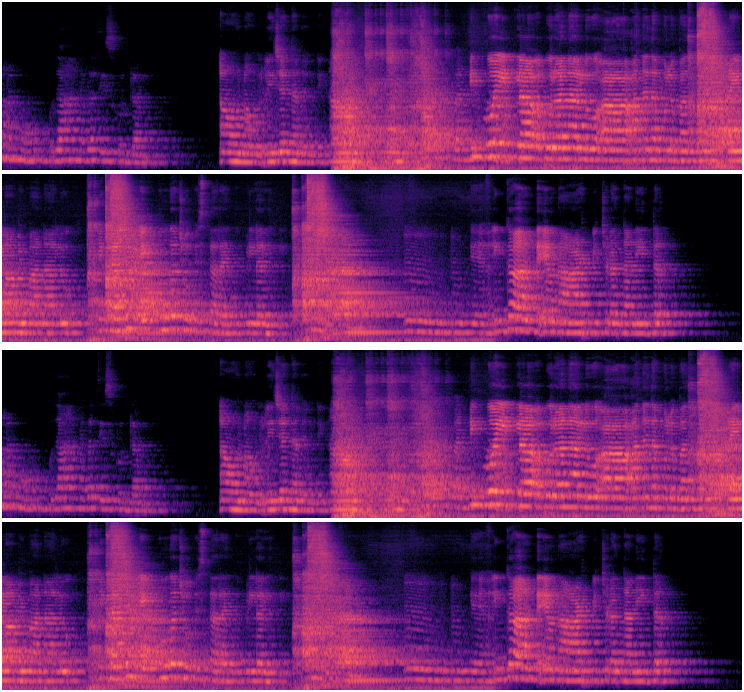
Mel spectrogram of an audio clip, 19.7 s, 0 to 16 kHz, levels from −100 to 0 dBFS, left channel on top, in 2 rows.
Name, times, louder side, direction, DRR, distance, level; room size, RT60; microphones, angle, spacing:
voice 1, 0.0-1.9 4.5-5.2 5.9-6.8 11.2-11.5 13.9-14.8, left 1 dB, 80° right, -2 dB, 0.7 m, -41 dB
voice 2, 2.9-5.5 6.5-10.8 11.1-13.5 15.2-18.7, equal, 5° left, -3 dB, 0.3 m, -33 dB
sound 1, 4.4-13.2 13.7-16.4, left 2 dB, 85° left, 0.6 m, -34 dB
2.3 x 2.1 x 3.2 m, 1.1 s
head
